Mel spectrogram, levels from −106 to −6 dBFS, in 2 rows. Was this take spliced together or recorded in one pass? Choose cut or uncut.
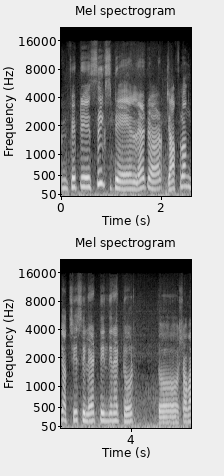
cut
